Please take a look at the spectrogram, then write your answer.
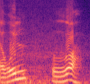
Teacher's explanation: ग़ैन भी हुरूफ़ मुश्तालिया है और ज़ा भी हुरूफ़ मुश्तालिया है, दोनों को मोटा पढ़ेंगे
